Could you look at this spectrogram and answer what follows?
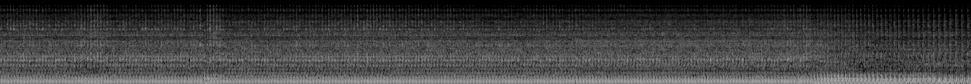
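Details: Abandoned Powermate generator on its carburetor, started first pull: even, constant-speed drone with steady pitch and no misses or knocks; smoke cleared immediately, about 62 Hz, voltage too high; normal running.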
